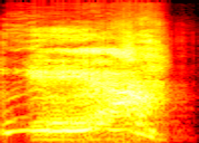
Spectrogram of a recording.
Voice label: Attack Effort, Battle; Warframe; Grineer Catbrow Handler; Battle Barks

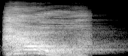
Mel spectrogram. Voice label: Damage Low Chance, Barks Battle Soldier; Sinecure Soldier

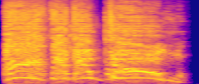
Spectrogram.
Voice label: Player Spotted Grineer Ghoul Sargeant, en; Grineer Ghoul Drill Sargeant; Battle Barks

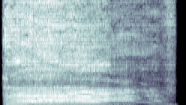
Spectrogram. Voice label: Death, en; Warframe; Eidolon Grineer; Battle Barks

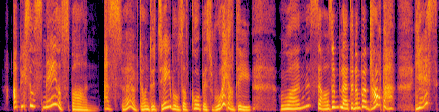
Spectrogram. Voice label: Ost Fem en; Cetus

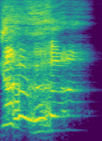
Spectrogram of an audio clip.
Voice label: Death Ranged, Battle Barks; Tau; Tau Dax

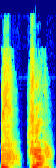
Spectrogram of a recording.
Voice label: Horse Start Adult, Dialog; Duviri

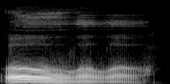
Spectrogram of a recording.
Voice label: Horse Stop Walk Adult; Duviri

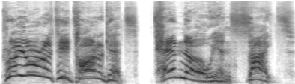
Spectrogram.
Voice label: Enemy Spotted Female

